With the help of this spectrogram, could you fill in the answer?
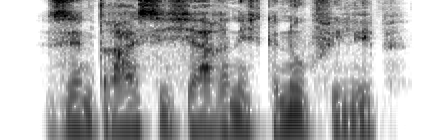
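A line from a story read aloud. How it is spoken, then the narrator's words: Quiet question. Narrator (German): fragte leise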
